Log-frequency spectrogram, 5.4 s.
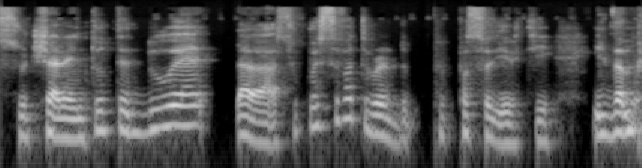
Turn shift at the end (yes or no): no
